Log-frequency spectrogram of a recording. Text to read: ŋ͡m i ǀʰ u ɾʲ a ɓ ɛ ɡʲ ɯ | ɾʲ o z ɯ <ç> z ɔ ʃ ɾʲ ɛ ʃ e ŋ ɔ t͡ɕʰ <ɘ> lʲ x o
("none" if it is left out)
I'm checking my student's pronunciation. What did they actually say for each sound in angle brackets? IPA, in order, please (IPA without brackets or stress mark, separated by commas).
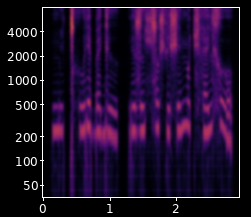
ç, ɛ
